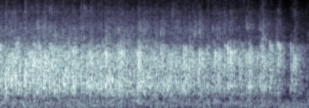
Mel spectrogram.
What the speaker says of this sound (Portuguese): Eu queria que vocês aplaudissem a vida deles,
